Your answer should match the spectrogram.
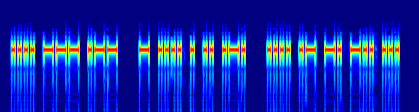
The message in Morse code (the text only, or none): HOW THEIR HANDS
